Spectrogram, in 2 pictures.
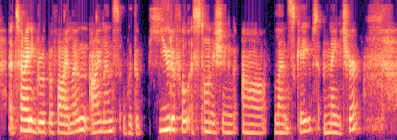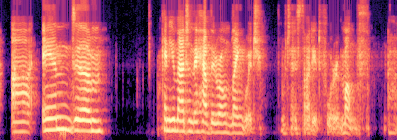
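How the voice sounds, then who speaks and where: A woman in her thirties with a Russian accent, presenting a live teaching webinar in a chatty, lively way with many fillers. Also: medium pitch, low-quality recording.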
